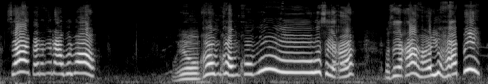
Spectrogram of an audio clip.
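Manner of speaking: high excited pet talk. Real, not acted. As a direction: coo at the dog happily. Baby talk to dog.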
